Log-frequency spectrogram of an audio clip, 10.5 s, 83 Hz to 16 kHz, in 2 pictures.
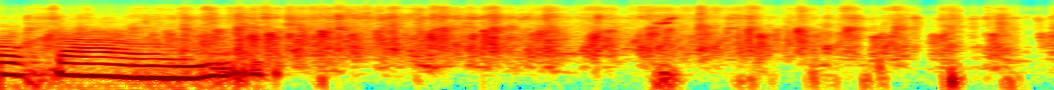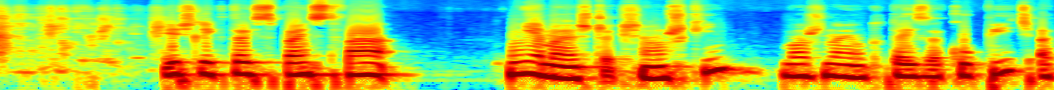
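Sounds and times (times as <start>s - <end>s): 
speech: 0.0s - 1.4s, 6.1s - 10.5s
audience applause at a book event: 0.0s - 6.2s.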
